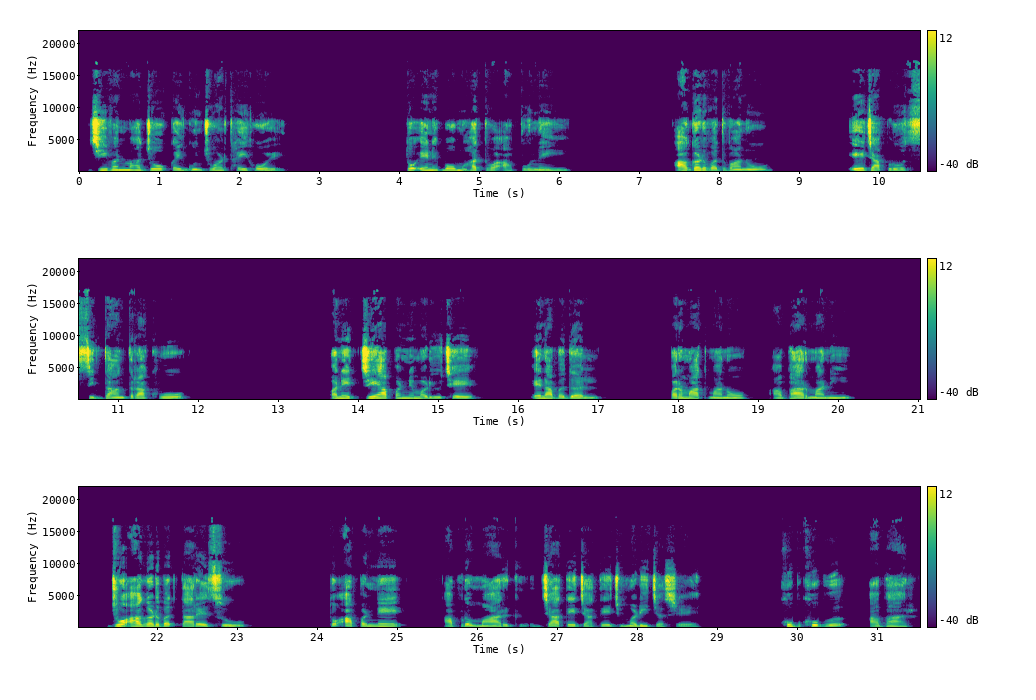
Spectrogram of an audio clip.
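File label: GU General, Gujarati; GoLocalise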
